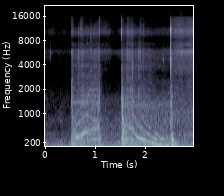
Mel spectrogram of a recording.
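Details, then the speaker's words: 2009 Hyundai Elantra left front power window that went down and would not come back up: the motor whirs and drops in pitch under load, with crunching snaps as the glass travels; the motor works and the regulator is failing. "Now if you listen carefully, you're going to see the motor works. Hear that? You hear it crunching."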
